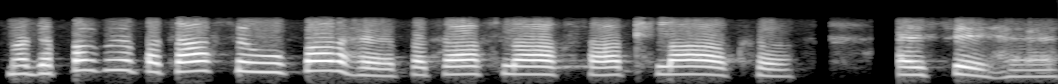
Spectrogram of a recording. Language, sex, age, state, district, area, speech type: Hindi, female, 30-45, Bihar, Muzaffarpur, rural, conversation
